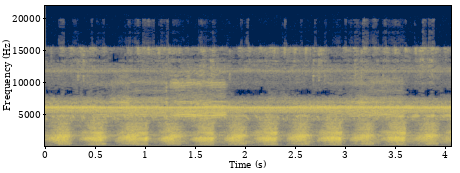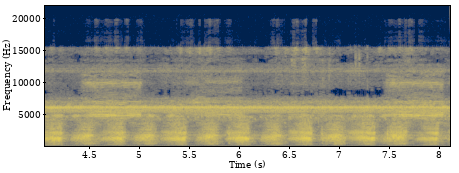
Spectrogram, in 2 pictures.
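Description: A tree frog gives a raspy, pulsing croak, repeated steadily about three times a second.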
